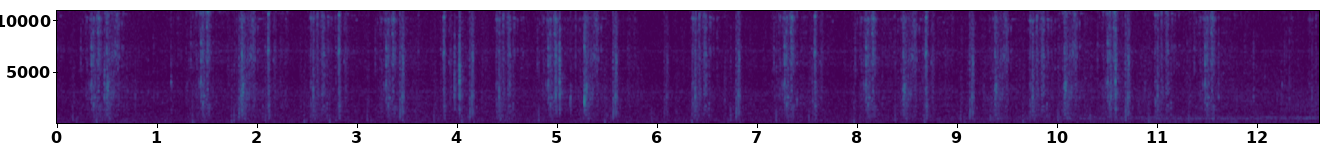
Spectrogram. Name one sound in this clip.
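Armored footsteps clank quickly on stone steps.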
